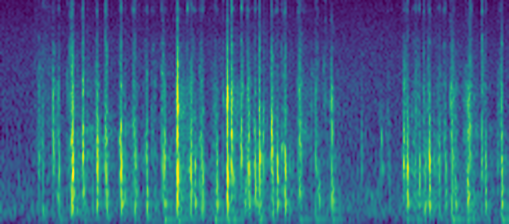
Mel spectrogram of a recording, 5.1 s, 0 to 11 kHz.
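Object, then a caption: Plastic mechanical keyboard. A compact 68-key NiZ Plum Atom 68 mechanical keyboard with a white plastic case and purple and yellow Domikey Gas Attack SA plastic keycaps sits on a desk pad while fingertips of both hands type fast across the keys. The result is a quick run of short, dry plastic clacks, about two dozen separate keystrokes with a brief pause before the typing resumes.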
